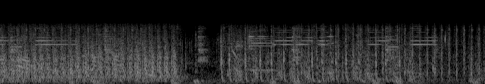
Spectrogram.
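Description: Sustained automatic gunfire from a Call of Duty Warzone Plunder match rattles on almost continuously, dense and close, with a brief lull partway through before the rapid shooting resumes.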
